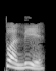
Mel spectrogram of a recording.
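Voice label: "断裂", Mandarin Chinese; chinese-flashcards; hsk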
